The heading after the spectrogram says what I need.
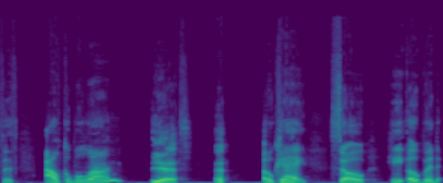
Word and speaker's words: Alkebulan: In 2021, he opened, and you might need to help me pronounce it. Alkebulan.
